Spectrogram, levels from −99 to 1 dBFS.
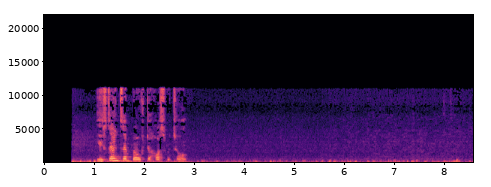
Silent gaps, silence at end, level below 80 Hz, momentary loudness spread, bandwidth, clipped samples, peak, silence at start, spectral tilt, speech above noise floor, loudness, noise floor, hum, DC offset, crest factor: none; 0.05 s; -50 dBFS; 27 LU; 12 kHz; under 0.1%; -6 dBFS; 0.55 s; -4 dB/octave; 27 dB; -24 LUFS; -49 dBFS; none; under 0.1%; 22 dB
